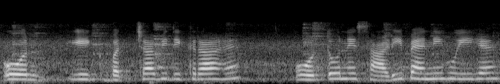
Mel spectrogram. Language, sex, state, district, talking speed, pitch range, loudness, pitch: Hindi, female, Punjab, Pathankot, 170 wpm, 230-265 Hz, -17 LUFS, 250 Hz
